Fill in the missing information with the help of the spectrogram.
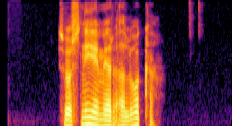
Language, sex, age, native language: Icelandic, male, 40-49, Icelandic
